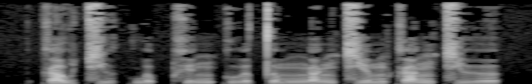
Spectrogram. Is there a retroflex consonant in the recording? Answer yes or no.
no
